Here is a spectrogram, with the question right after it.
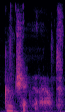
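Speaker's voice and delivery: hushed, breathy command; captain quietly sending the Olog to check; whispered order. Acted. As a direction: whisper the order so the camp won't hear.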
